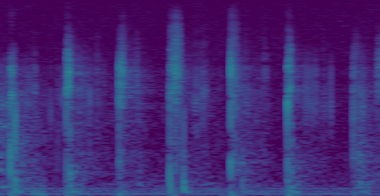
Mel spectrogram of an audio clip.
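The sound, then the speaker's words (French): Steady footsteps of three people walking along a first-floor corridor, about seven sharp, clicking steps at an even walking pace, moderately loud with no voices. “Suivent un couloir.”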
